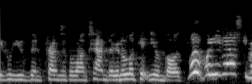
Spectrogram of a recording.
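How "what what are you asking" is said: high, loud, taken-aback friend; stunned what are you asking; surprised friend. Retold or imitated. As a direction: play the startled friend, pitched way up. Friend reacts to the request.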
